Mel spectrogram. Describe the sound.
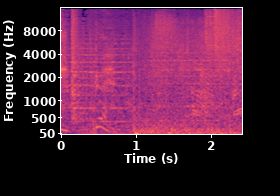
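An explosion from a plastic explosive bursts with a sudden boom and a rush of broad, rumbling noise that carries on to the end. A narrating voice talks over it.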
